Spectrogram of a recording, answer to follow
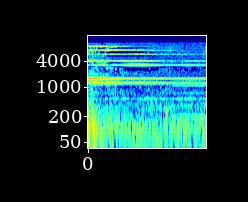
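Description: Pause in talk with several steady high-pitched electronic tones, a whine that carries on under the speech, fading somewhat about halfway through.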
